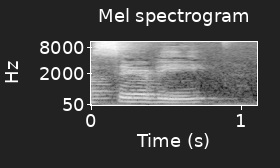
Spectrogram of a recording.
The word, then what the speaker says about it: servi: the letter i and we pronounce it e in latin okay if it's a long i cerva servi okay they are of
